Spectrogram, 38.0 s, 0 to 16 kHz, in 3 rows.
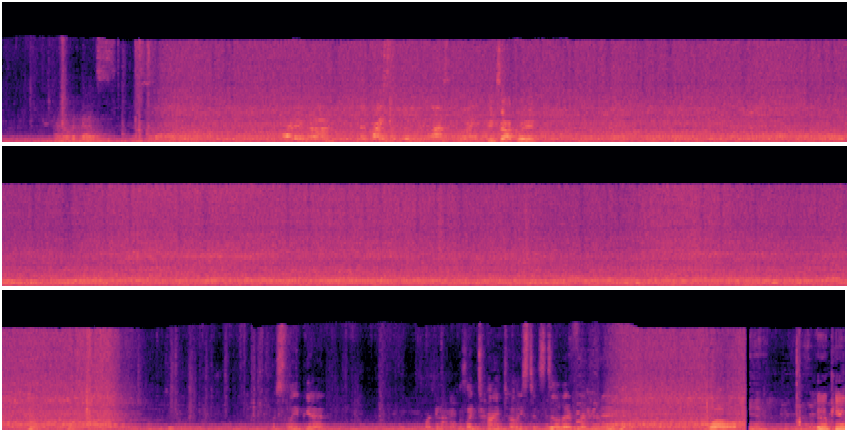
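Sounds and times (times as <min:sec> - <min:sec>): hair dryer blowing: 0:02.0 - 0:27.5, 0:33.0 - 0:36.6.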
